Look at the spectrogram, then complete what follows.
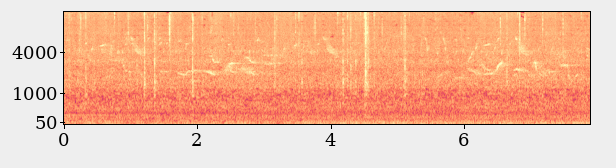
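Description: Small birds chirping in short, scattered calls over a steady hiss of outdoor background noise, with a few sharp ticks.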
